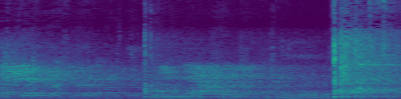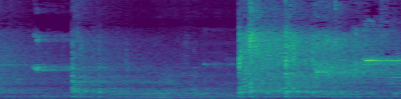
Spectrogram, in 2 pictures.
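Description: Frontenis rally: the rubber ball cracking off racquets and the front wall of an indoor fronton, about one hit a second, each echoing in the hall.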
